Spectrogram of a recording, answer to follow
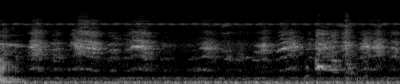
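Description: Birds calling in short, irregular bursts throughout, over a steady low rumble.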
